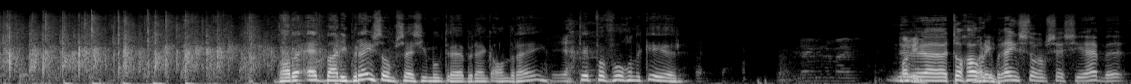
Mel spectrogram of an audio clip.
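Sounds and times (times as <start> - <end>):
audience applause at a meeting: 0.0 - 3.9
speech: 2.8 - 6.9, 8.9 - 11.3.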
